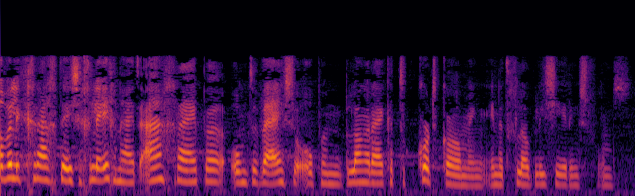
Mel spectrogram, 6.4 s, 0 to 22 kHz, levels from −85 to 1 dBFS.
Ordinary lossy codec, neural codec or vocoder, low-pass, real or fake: none; none; none; real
